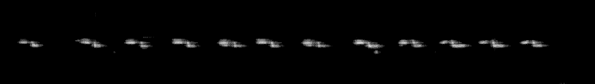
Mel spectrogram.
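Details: A Bahama mockingbird repeats a soft two-part whistled phrase, high then dropping, about twice a second in an even, regular series.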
